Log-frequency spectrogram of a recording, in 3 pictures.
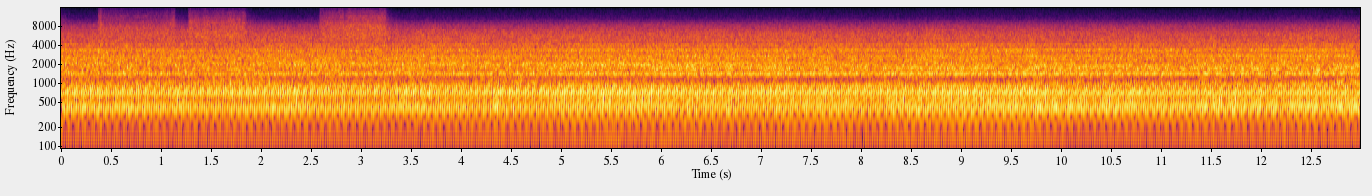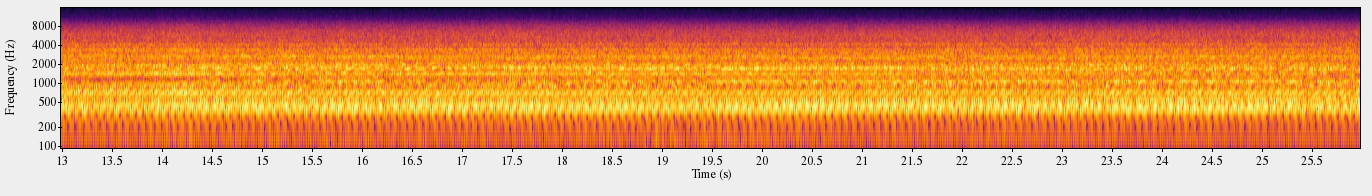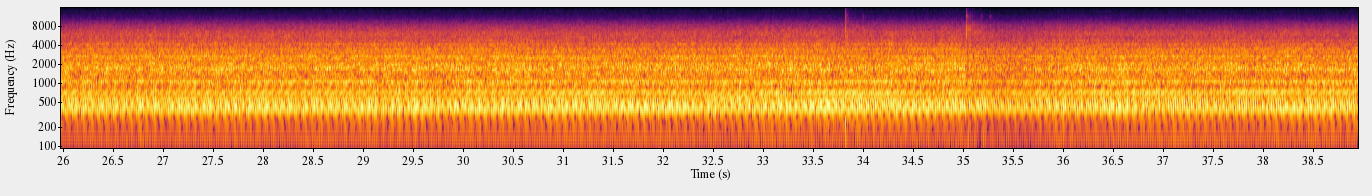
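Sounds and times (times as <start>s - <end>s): air compressor humming: 0.0s - 3.4s
paint spray hissing: 0.4s - 1.9s, 2.6s - 3.3s.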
